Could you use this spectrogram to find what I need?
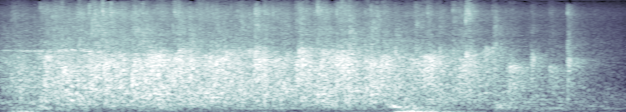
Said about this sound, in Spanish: Démosle un aplauso a la Escuela Dominical, ¿sí?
